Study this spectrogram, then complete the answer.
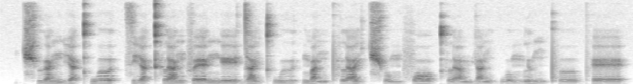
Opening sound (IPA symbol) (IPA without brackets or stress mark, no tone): t͡ɕʰ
